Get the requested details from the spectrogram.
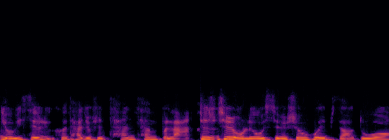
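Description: In an ordinary speaking voice, a woman talks at a moderate pace with fairly high pitch and fairly even intonation. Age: 30s. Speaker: podcast host, former flight attendant, journalist. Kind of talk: casual chat.

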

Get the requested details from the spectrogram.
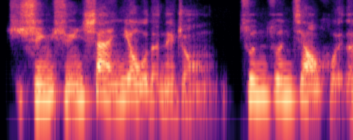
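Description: The voice has vocal fry and very wide pitch swings. The background is quiet. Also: woman. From Guizhou, China. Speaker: podcast co-host. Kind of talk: casual chat.

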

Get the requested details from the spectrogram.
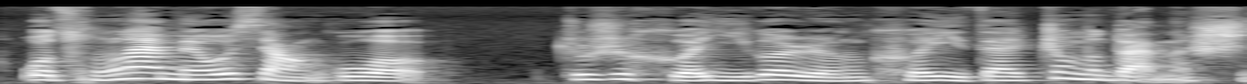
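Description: Against a quiet background, a woman with a plain, everyday voice speaks at a moderate pace and medium pitch, her intonation lively. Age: 20s. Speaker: podcast host. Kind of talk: reading aloud a personal letter.

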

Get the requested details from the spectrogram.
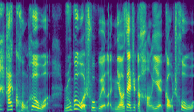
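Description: A man speaks in a raised, projected voice at a moderate pace. His tone is animated, bright and sharp. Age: 30s. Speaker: podcast host. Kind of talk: casual monologue storytelling.

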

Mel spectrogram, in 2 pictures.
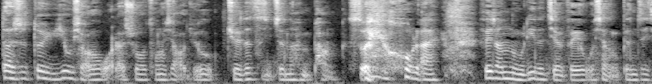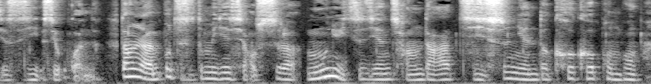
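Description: A woman with a very deep, low pitch talks at a fairly quick pace with ordinary pitch variation and hardly any pauses. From Sichuan, China. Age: 40s. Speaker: vlogger and shop owner. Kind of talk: casual chat. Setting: home study.

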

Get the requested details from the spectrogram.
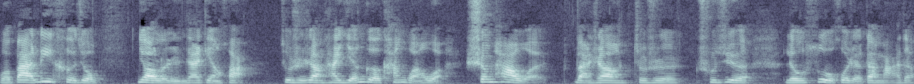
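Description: This is an ordinary speaking voice. A woman talks at a medium pitch and a fairly slow pace, with fairly even intonation. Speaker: guest, friend of host. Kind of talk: casual chat.

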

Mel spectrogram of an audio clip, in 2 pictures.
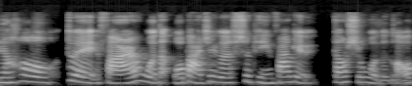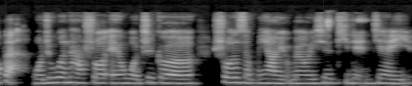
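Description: A somewhat breathy woman at medium pitch speaks at a moderate pace with fairly even intonation and hardly any pauses. The recording is very clean, with a silent background. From China. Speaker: journalist. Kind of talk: interview.

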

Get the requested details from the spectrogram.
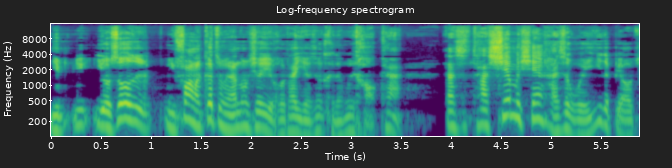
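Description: A man talks at a very fast pace in a somewhat breathy, fairly high voice, with very wide pitch swings and big swings in loudness. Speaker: restaurant owner and chef. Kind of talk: casual chat over a meal, explaining food. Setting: restaurant during a meal. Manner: animated.

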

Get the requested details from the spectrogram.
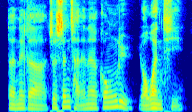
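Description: A man talks at a moderate tempo with an unremarkable speaking voice, a fairly low pitch and ordinary pitch variation, on a very clean recording with a silent background. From Taiwan, then mainland China from age ten. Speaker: entrepreneur. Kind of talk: casual chat. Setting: studio.

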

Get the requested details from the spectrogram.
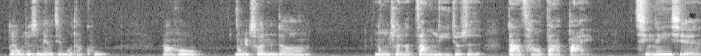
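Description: Delivered at a very slow pace with long, frequent pauses, the dark, mellow voice keeps a fairly even intonation. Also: woman, very deep, low pitch for a woman. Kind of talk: casual chat.

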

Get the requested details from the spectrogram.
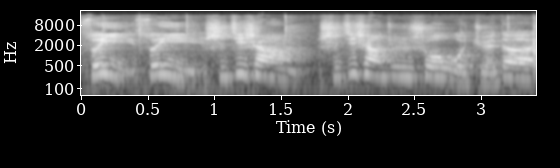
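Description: A woman with a fairly high-pitched voice talks at a fairly slow pace. Audible room echo and noticeable background noise fill the recording. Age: 40s. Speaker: former car brand marketing head. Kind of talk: casual chat. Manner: repetitive stammering.

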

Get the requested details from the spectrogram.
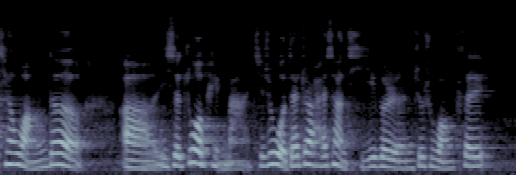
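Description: A woman uses a normal speaking voice at a medium pitch, with ordinary pitch variation and a fairly quick pace. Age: 30s. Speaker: podcast host. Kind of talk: casual chat.

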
